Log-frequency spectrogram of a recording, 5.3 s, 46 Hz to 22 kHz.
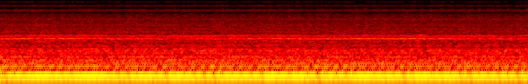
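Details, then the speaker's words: Camaro rebuilt 6.0 V8, just after first startup: deep, even burble at steady idle, about 60 psi oil pressure, smoke burning off, no leaks, no knocks, ticks or misses; healthy. "We got like 60 pounds of oil pressure. pressure. So far, she seems happy as hell."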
